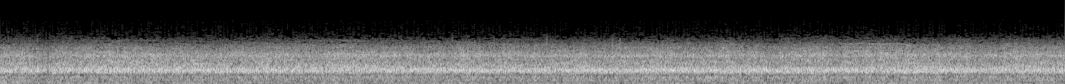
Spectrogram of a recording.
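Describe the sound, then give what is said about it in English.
A large crowd at a baseball stadium roars in a sustained, dense wall of cheering, loud and continuous with no pauses. The cheering follows Medwick leaping at the left-field wall to make a one-handed gloved catch of DiMaggio's long drive in the first game of the series. “Listen to the cheering.”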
